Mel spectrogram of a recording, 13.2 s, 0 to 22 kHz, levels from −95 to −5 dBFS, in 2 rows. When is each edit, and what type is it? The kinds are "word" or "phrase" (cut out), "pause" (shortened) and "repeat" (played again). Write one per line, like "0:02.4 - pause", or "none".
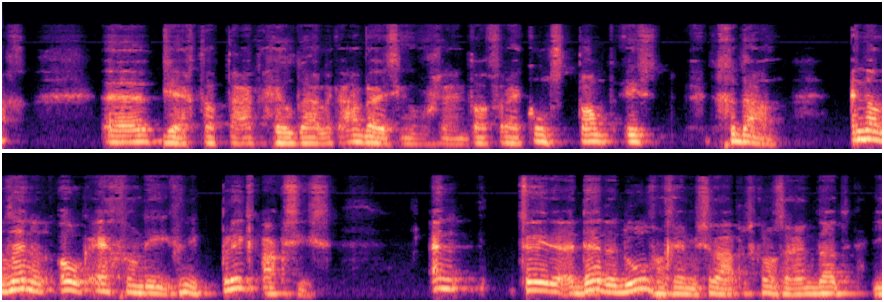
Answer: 0:01.2 - word
0:03.5 - word
0:11.5 - word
